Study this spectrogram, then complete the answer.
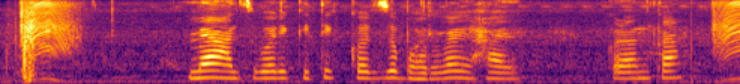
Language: Marathi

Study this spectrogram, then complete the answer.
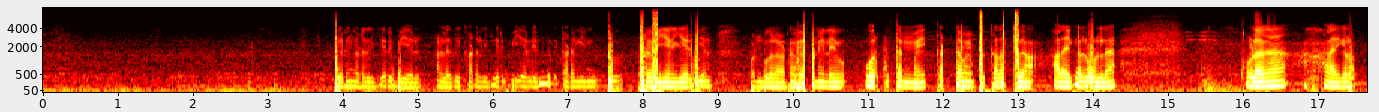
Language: Tamil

